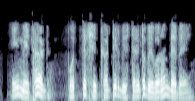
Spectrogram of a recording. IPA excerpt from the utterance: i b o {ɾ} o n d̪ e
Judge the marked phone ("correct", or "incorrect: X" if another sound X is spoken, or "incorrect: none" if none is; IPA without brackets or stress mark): correct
